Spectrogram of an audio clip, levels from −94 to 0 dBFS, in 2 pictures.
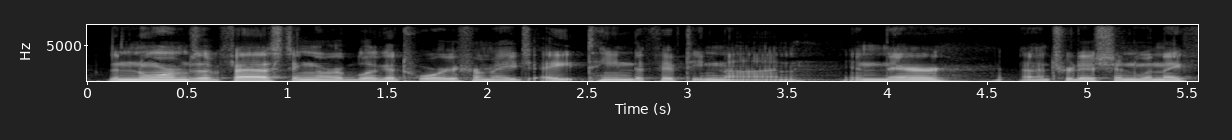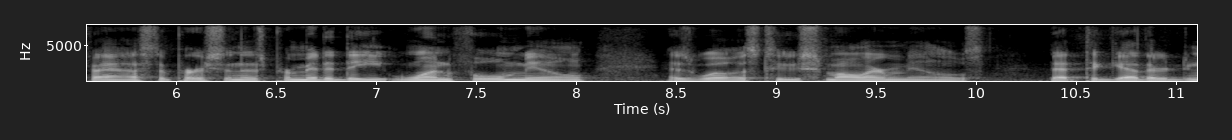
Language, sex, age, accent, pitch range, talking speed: English, male, 20-39, American, 100-110 Hz, 195 wpm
